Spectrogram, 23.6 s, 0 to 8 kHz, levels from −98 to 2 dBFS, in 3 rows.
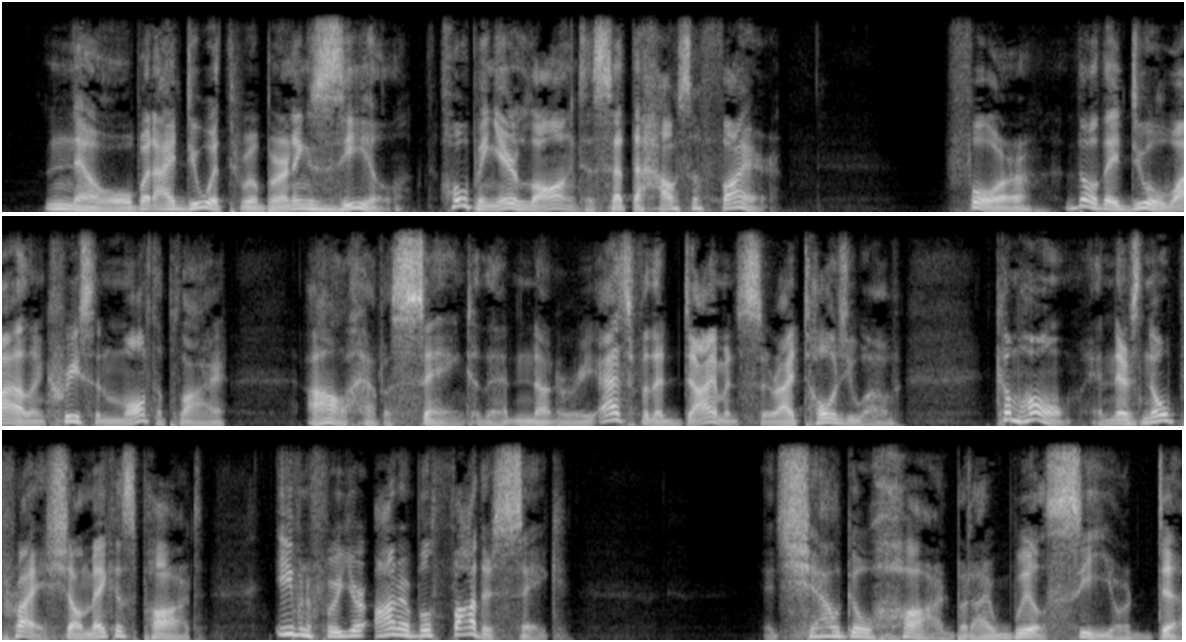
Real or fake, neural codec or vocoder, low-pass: real; none; 7.2 kHz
